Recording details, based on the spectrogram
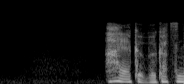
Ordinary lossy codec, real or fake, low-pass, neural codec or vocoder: none; real; 7.2 kHz; none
